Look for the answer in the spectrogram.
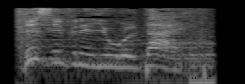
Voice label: This Evening you will die Comedy sound

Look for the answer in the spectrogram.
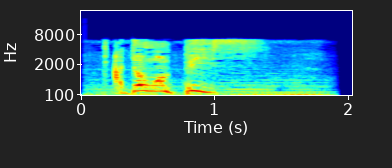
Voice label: i dont want peace comedy sound

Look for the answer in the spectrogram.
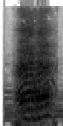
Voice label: Ehnnn Ehnnnn sound effect

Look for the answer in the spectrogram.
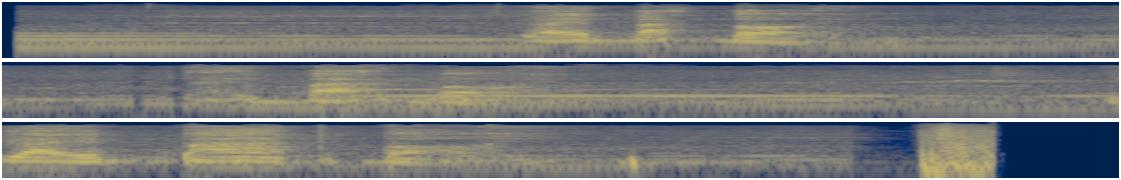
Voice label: You Are A Bad Boy Naija Comedy Sound Effect

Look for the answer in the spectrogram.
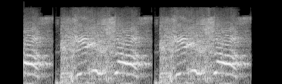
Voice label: Jesus Jesus Jesus comedy sound effect

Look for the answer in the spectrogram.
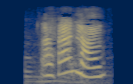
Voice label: Ehen Nau Comedy Sound Effect

